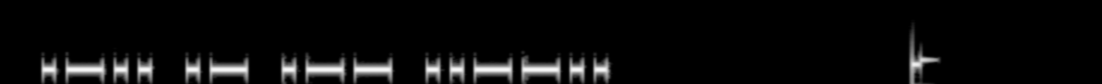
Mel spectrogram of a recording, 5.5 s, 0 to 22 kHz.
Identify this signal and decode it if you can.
Morse code, heard as a keyed tone, about 21 wpm, 700 Hz. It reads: LAW?
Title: Sentences from Top 1000 Words - Review Part 4 - 20wpm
